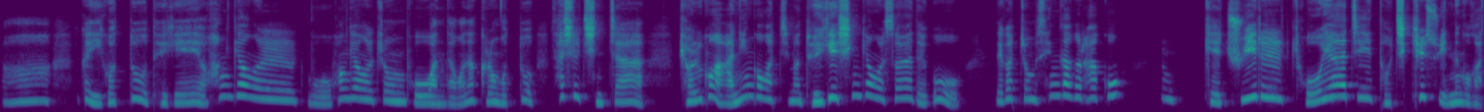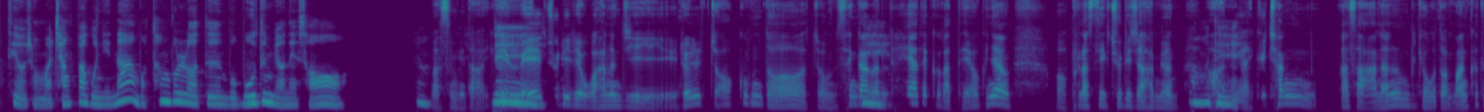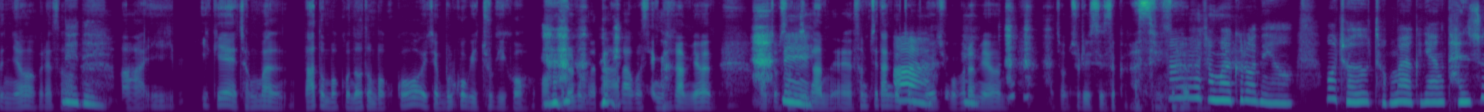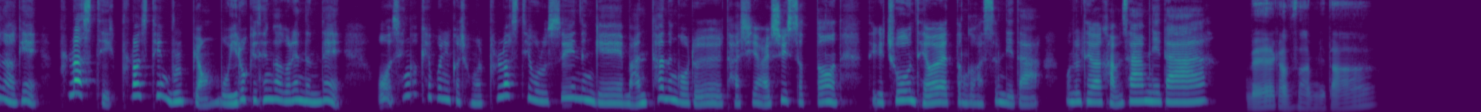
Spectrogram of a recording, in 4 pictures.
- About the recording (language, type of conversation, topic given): Korean, podcast, 플라스틱 사용을 줄이는 가장 쉬운 방법은 무엇인가요?
- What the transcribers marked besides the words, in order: tapping; other background noise; laugh; laughing while speaking: "네"; laughing while speaking: "생각하면"; laugh; laugh; laughing while speaking: "같습니다"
